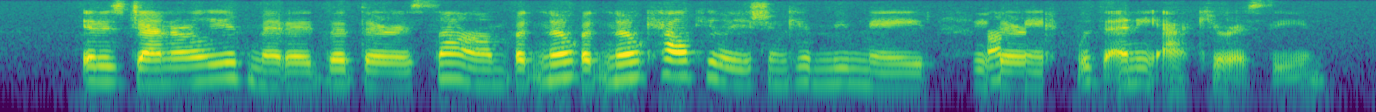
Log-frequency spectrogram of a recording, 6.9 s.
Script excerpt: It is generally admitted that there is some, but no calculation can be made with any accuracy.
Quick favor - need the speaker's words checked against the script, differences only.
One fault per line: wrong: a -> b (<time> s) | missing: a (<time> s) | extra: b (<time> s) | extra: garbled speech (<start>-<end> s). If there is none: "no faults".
extra: but no (2.9 s)
extra: garbled speech (4.9-5.3 s)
